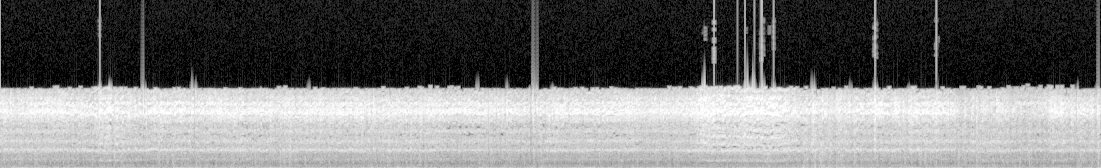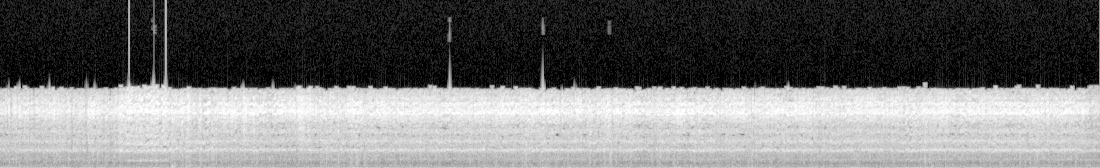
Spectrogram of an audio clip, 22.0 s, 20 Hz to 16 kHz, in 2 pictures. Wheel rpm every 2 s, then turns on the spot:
230, 230, 240, 230, 220, 230, 230, 230, 230, 230, 230.
none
